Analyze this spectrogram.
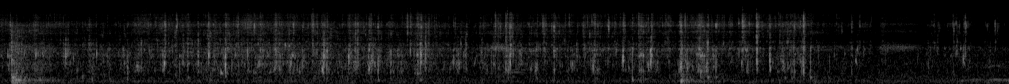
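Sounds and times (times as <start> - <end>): dog splashing through water: 0.0 - 10.0.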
